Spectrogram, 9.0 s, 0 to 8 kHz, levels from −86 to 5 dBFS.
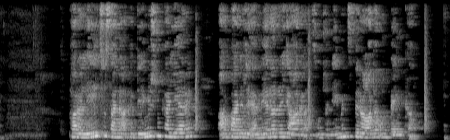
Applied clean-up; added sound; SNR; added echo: classical method WPE with log-MMSE.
